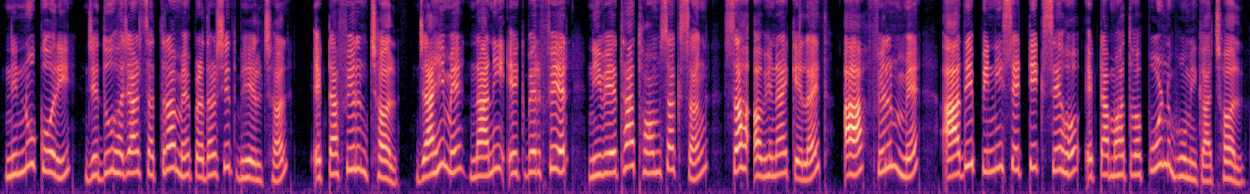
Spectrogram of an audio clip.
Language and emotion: Maithili, neutral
